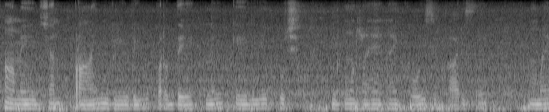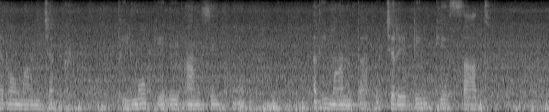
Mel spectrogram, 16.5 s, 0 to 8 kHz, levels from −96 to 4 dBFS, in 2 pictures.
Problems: constant background noise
